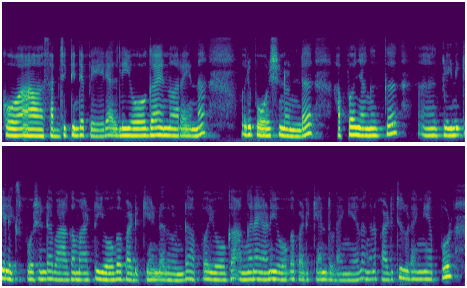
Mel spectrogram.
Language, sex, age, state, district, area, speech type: Malayalam, female, 18-30, Kerala, Thiruvananthapuram, rural, spontaneous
